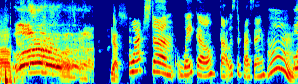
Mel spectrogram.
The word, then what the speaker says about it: Waco: I watched Waco. That was depressing. Oh, it's pronounced Wacko.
